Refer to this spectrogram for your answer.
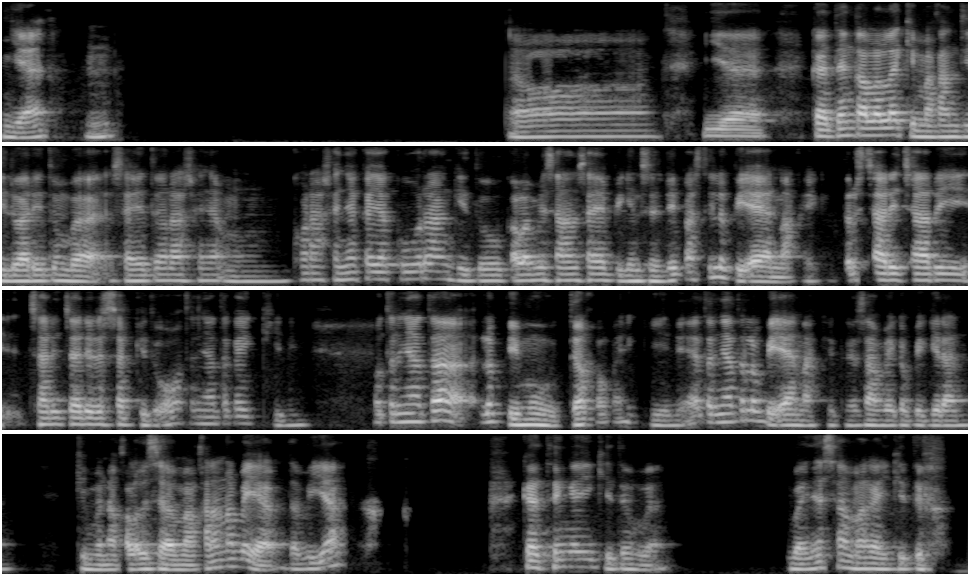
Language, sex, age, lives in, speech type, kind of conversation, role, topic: Indonesian, male, 25-29, Indonesia, conversation, unstructured, none, Bagaimana hobi dapat membantu mengurangi stres?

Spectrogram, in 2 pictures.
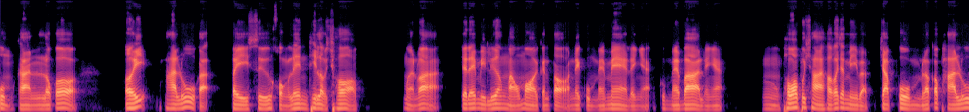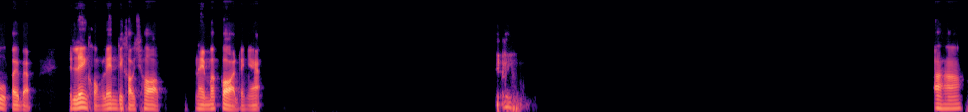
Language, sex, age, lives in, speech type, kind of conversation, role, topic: Thai, male, 35-39, Thailand, conversation, podcast, host, อะไรเป็นสิ่งที่ช่วยปลุกความสนใจเก่า ๆ ให้กลับมาอีกครั้ง?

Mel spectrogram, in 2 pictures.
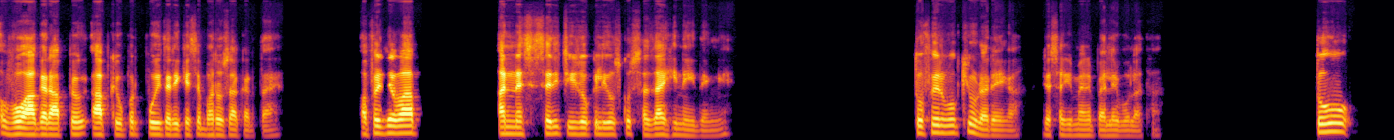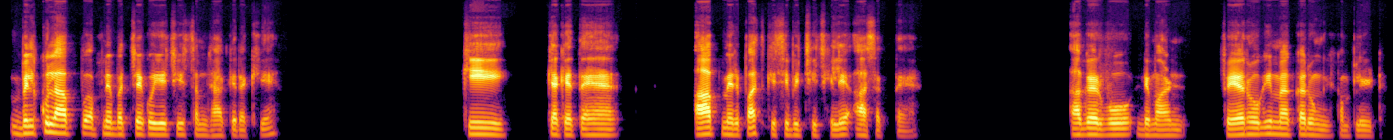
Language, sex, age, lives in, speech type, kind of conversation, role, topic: Hindi, male, 25-29, India, conversation, podcast, guest, Teenager ki privacy aur parents ki involvement ko aap kaise balance karte ho?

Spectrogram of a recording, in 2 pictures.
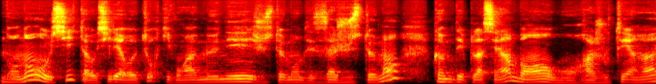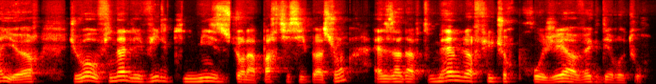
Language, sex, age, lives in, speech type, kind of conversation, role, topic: French, male, 20-24, France, read, expert-assistant, expert, Par où commencer si on veut jouer un rôle actif dans l’évolution de son quartier ?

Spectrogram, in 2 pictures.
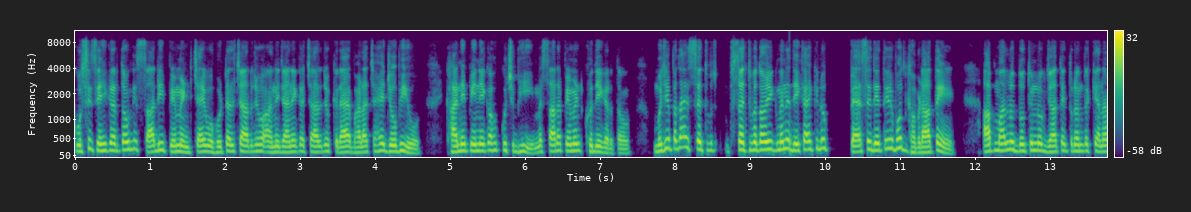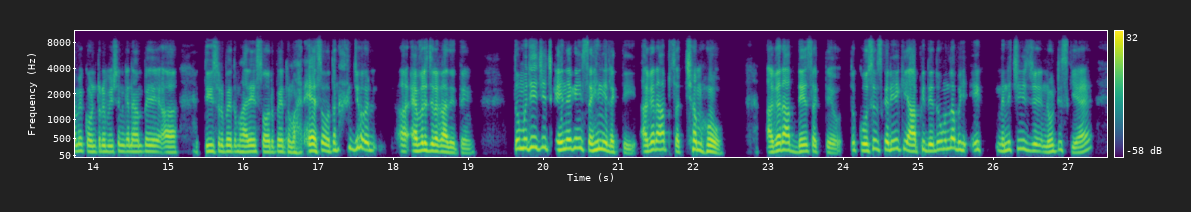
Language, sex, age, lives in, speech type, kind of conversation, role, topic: Hindi, male, 25-29, India, conversation, podcast, guest, Reconnect karne ke liye weekend ka plan tum kaise banaoge?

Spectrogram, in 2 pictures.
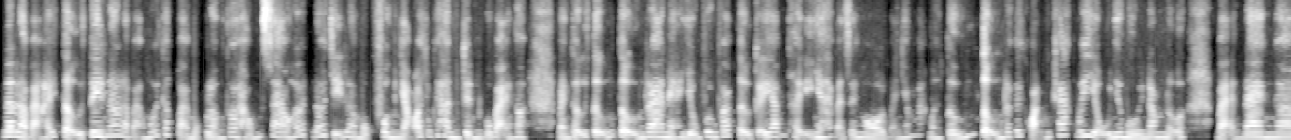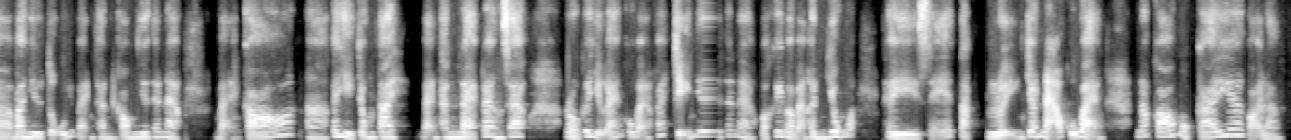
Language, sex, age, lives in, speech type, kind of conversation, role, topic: Vietnamese, female, 35-39, Vietnam, conversation, advice, advisor, Làm sao tôi có thể học từ sai lầm mà không mất tự tin?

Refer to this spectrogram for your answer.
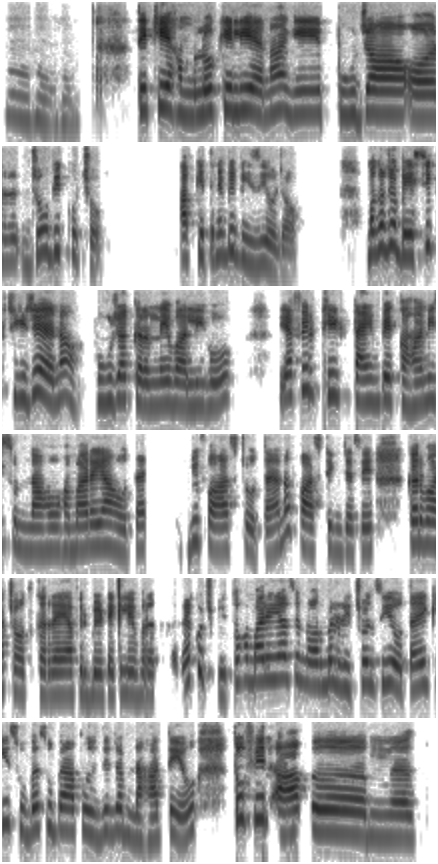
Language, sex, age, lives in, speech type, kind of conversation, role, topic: Hindi, female, 35-39, India, conversation, podcast, guest, Ghar mein puja ya aadhyatmik rivaaj aam taur pe kaise hote hain?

